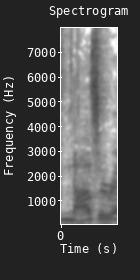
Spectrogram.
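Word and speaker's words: Nazaré: Only because two or three years ago, people started correcting us and it was Nazir or something closer to Nazir.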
